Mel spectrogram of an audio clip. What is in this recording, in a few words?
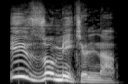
positive vocalization, ru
